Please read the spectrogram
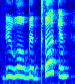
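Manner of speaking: fake Southern accent. Shown as a demonstration. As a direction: put on a playful Southern accent. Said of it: "I can fake a Southern accent".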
